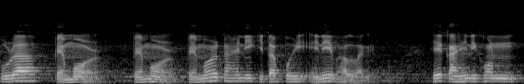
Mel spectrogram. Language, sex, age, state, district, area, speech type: Assamese, male, 30-45, Assam, Dhemaji, rural, spontaneous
